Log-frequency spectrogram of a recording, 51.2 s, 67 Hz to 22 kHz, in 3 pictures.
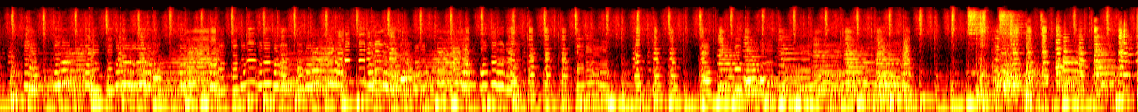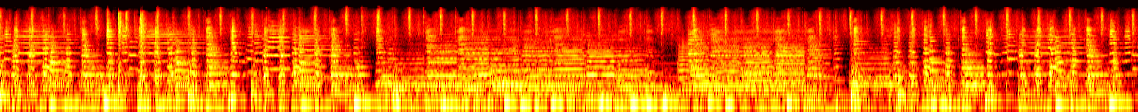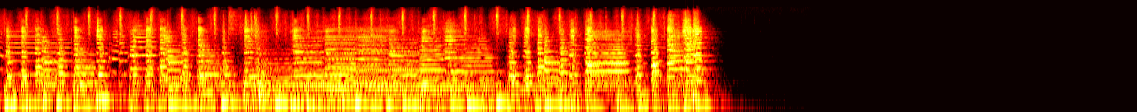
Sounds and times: Saxophone: 0.0s - 14.0s, 14.9s - 45.2s
Trombone: 0.0s - 45.9s.

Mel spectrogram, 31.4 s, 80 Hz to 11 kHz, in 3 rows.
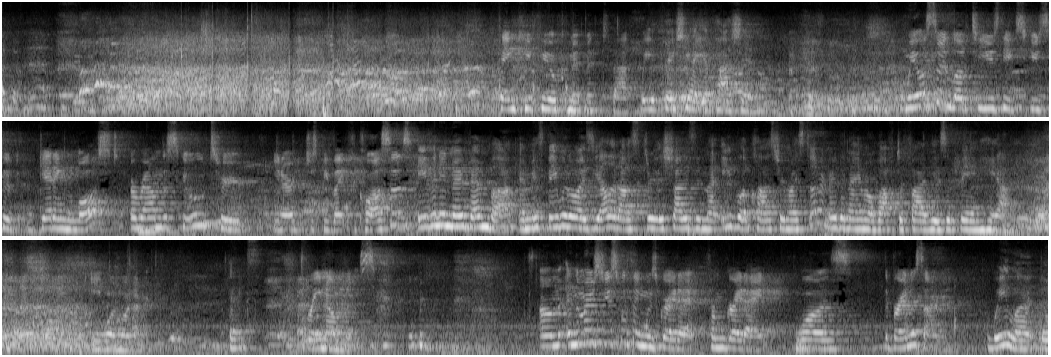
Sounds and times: Narration, monologue: 4.8s - 31.4s
Female speech, woman speaking: 5.0s - 7.8s, 9.0s - 20.8s, 21.7s - 22.6s, 23.2s - 24.8s, 26.2s - 31.4s.

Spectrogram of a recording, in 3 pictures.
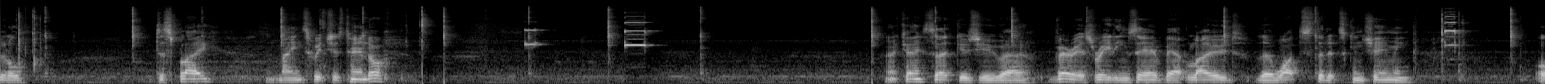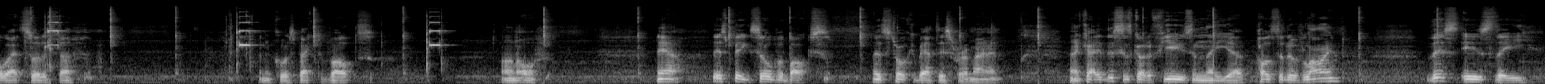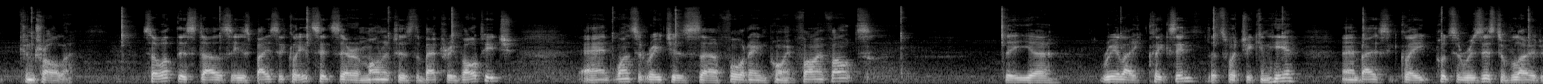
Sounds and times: Speech: 0.0s - 0.4s, 1.6s - 4.0s, 8.8s - 14.2s, 15.3s - 16.4s, 18.0s - 19.3s, 20.4s - 21.0s, 22.0s - 25.5s, 26.1s - 29.0s, 29.7s - 31.7s, 32.3s - 36.1s, 36.7s - 39.7s, 40.9s - 46.3s.

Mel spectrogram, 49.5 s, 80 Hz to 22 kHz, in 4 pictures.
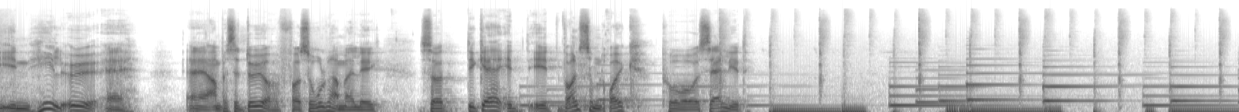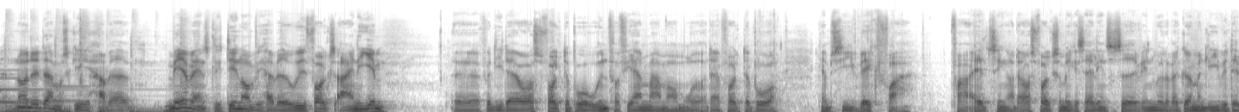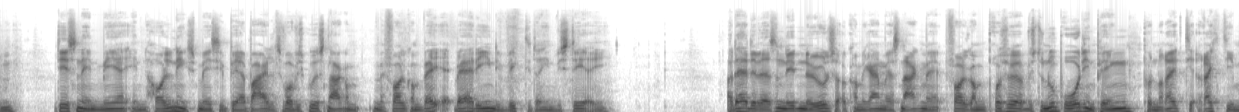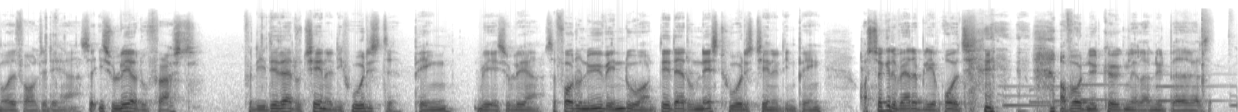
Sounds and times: Speech: 0.0s - 7.6s, 12.6s - 31.0s, 32.0s - 49.4s.

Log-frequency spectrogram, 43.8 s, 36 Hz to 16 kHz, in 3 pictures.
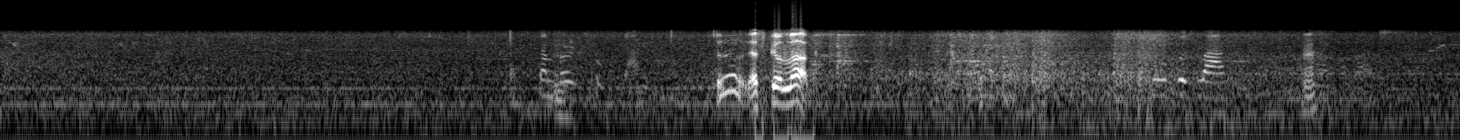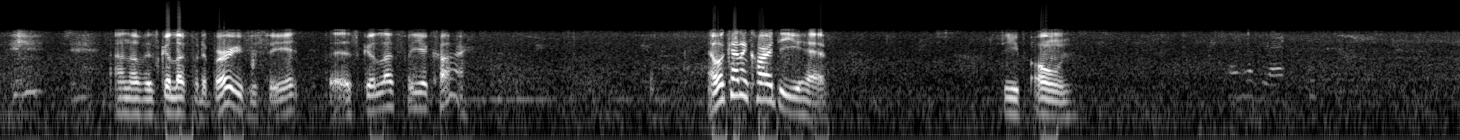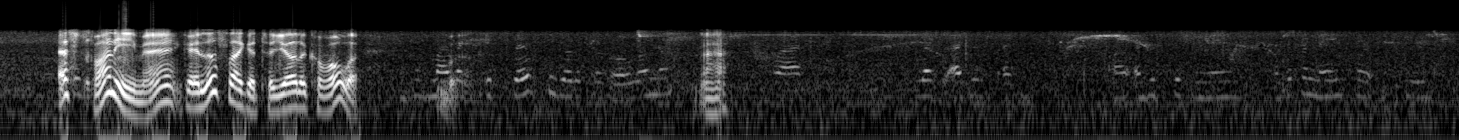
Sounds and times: Vehicle: 0.0s - 43.7s.

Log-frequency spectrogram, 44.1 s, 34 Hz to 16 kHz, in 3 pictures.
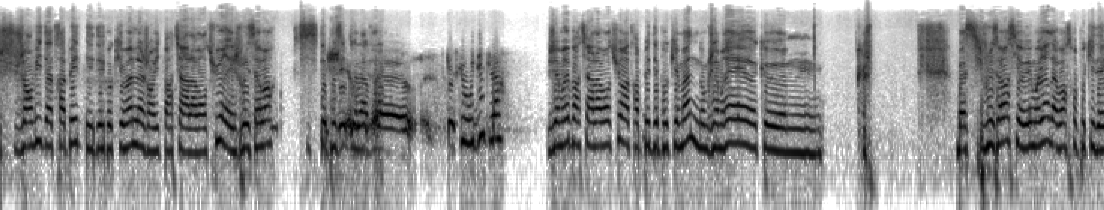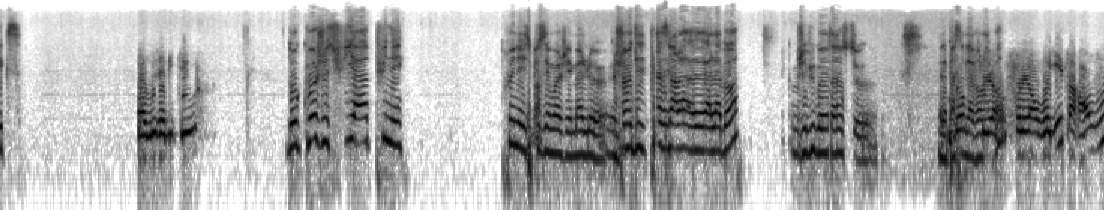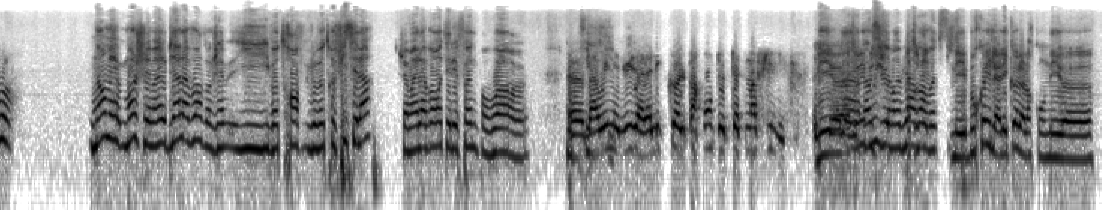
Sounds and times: Radio: 0.0s - 6.9s, 16.5s - 17.6s, 24.9s - 29.7s, 36.9s - 44.0s
Speech: 0.0s - 11.7s, 12.8s - 15.0s, 21.4s - 29.7s, 30.6s - 44.0s.

